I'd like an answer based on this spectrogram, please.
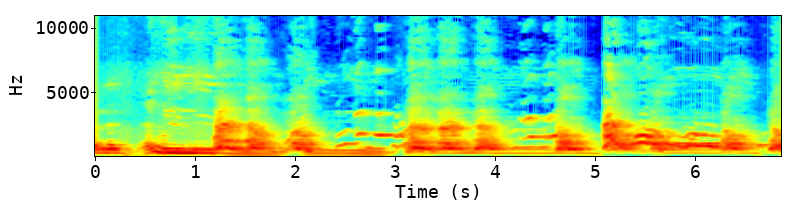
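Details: A puggle, a rat terrier and a dachshund-pug cross howl as a group over food left uneaten, with the owner howling along. Sliding, drawn-out howls rise and fall over a steady low human tone.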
